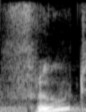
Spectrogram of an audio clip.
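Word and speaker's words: Froot: Okay, so the first song is called Fruit. I say it that way because it's spelt double O. I imagine like a little umlaut. It's not there, it's fruit.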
